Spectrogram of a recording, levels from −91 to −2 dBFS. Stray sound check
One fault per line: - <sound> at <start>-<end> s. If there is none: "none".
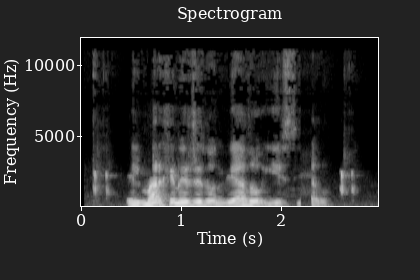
- dropout at 2.2-2.3 s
